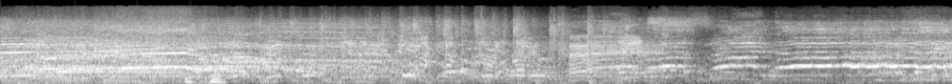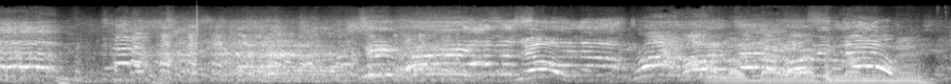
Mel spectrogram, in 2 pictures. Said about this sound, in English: They're screaming ….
